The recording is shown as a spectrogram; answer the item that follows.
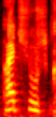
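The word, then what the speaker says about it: Качушкин: пишут слушатели и зрители, ударение на «у». Ну, хотя бы это выяснили. – Качушки.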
